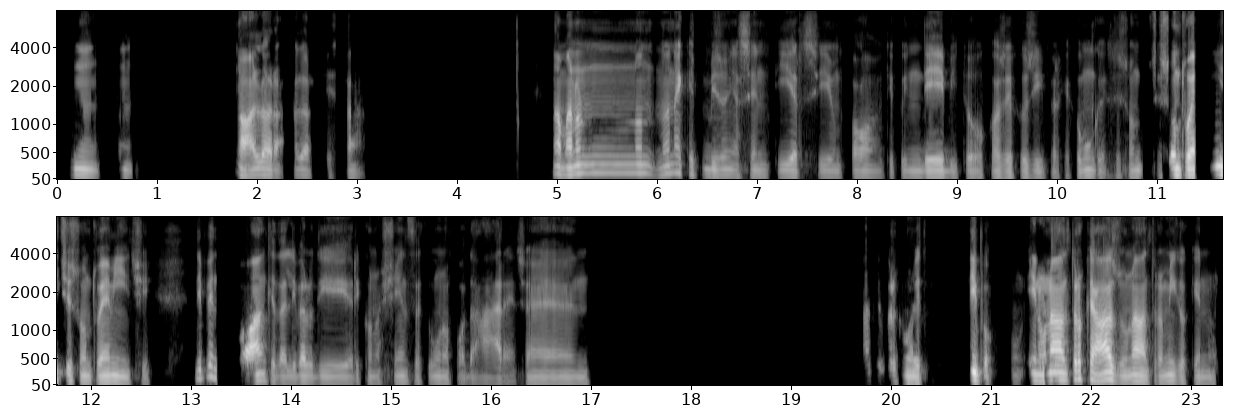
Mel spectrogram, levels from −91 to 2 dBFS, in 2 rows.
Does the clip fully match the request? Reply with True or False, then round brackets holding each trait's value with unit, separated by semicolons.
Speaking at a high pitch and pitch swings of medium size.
False (100 Hz; 3.2 semitones)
